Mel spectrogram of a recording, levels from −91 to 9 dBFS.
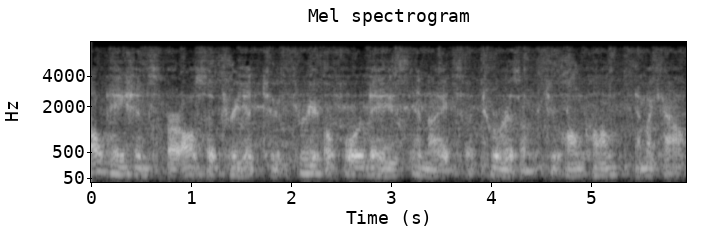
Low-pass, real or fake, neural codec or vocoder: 7.2 kHz; fake; codec, 16 kHz, 16 kbps, FunCodec, trained on LibriTTS, 50 frames a second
